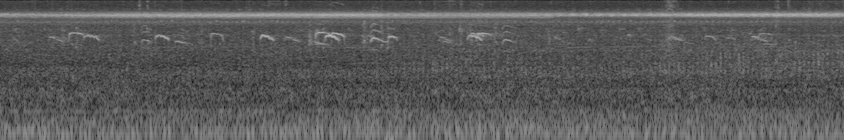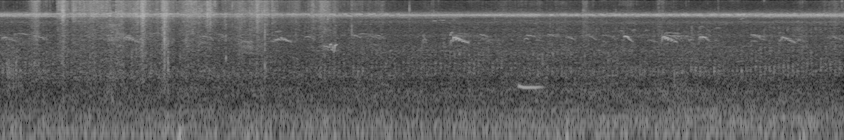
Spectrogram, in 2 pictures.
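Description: A bird chirping again and again in short high chirps that come in loose runs, over a steady thin high whine and a low background rumble.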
